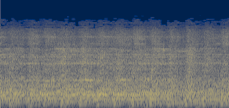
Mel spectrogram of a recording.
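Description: Lo-fi raw black metal demo recording: a dense, distorted wall of sound with fast, even pulsing low down, muddy and with no clear notes.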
